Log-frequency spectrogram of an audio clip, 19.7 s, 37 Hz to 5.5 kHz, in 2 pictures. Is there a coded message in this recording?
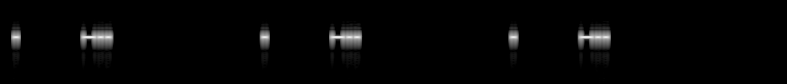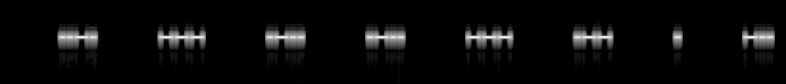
Yes: Morse code from 0.2 to 19.5 s, heard as a keyed tone, about 25 wpm, spaced as for 9 wpm, 600 Hz. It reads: ED ED ED FOLLOWED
